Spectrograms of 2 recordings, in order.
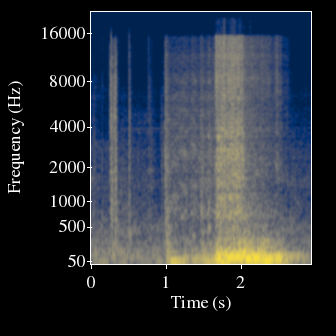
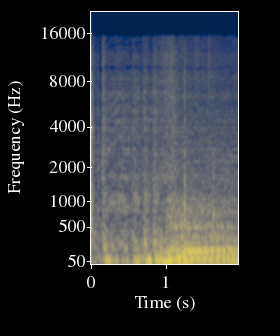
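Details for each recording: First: Auction truck: a short crank, then a loud, deep, rough roar on startup. It runs, but the exhaust is clearly not connected. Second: Truck at auction, previously dead, now has power: brief crank, quick catch, smooth even low V8 rumble settling into idle, likened to an old Tahoe; healthy start, with brake, check engine and tire pressure lights on.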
